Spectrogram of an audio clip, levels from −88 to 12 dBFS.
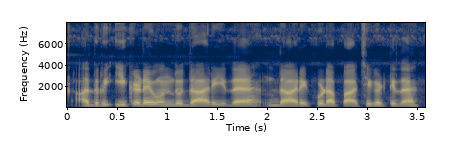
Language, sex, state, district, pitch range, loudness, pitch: Kannada, male, Karnataka, Shimoga, 120-135 Hz, -16 LUFS, 130 Hz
